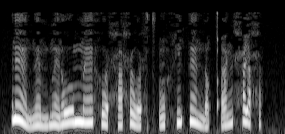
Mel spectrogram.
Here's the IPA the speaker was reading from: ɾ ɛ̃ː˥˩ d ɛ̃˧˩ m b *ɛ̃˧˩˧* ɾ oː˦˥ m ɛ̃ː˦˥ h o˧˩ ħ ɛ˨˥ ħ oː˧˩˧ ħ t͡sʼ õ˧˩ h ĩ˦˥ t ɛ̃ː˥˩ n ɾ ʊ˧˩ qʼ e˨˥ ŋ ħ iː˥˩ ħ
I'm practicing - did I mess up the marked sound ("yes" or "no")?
no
